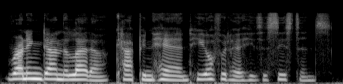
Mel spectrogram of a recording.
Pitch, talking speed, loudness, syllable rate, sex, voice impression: 215 Hz, 210 wpm, -15 LUFS, 6.0 syllables/s, female, feminine, slightly adult-like, slightly fluent, intellectual, slightly calm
